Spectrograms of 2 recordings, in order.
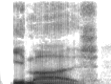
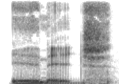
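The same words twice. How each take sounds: First: It is said with a French pronunciation. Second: It is said with an English pronunciation. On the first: "They have something like image" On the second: "and we have image"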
